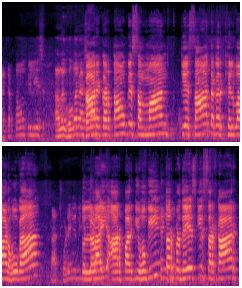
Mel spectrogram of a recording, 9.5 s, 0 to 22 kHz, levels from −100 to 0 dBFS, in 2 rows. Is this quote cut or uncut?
cut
